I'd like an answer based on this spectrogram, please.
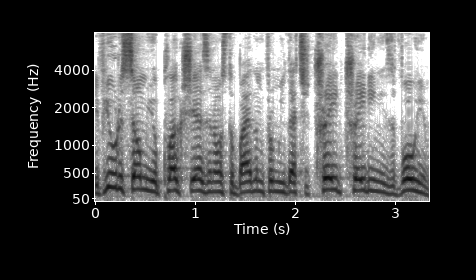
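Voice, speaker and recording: A man speaks with a high pitch and a dark, mellow tone. His pitch varies in an ordinary way, and the sound is dry and close with no echo. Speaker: stock market youtuber. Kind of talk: investing tutorial. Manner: fast.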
